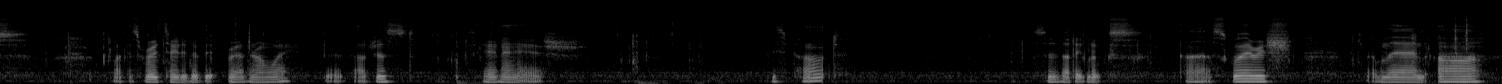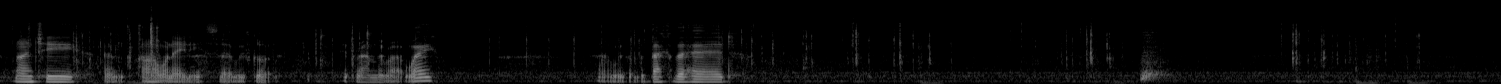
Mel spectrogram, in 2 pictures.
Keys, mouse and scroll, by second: 1.0 scroll up 1, 1.3 a, 1.6 b, 2.3 g, 4.2 click, 4.2 a, 4.6 b, 4.9 g, 6.0 click, 6.0 a, 6.2 b, 6.8 g, 9.7 click, 9.9 a, 11.1 a, 14.0 r, 15.8 r, 18.2 shift+middle click, 18.7-19.0 scroll down 3, 19.0 a, 19.7 middle click, 20.3 middle click, 21.0 shift+middle click, 21.3 right click, 22.2 shift+middle click, 22.5 a, 22.8 g, 23.4 click, 23.5 shift+middle click, 24.1 g, 25.1 click, 25.2-25.5 scroll up 5, 25.6 shift+middle click, 26.0 g, 27.5 click, 27.8 shift+middle click, 28.2 a, 28.4 b, 28.9 g.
